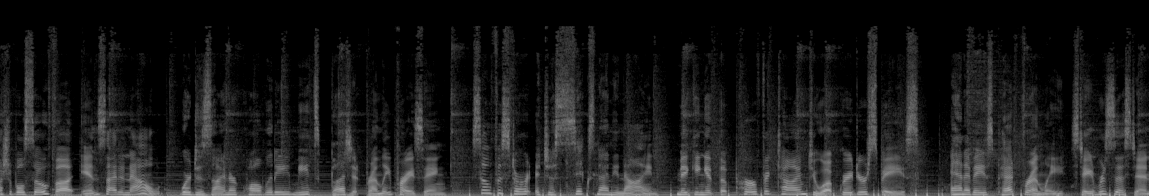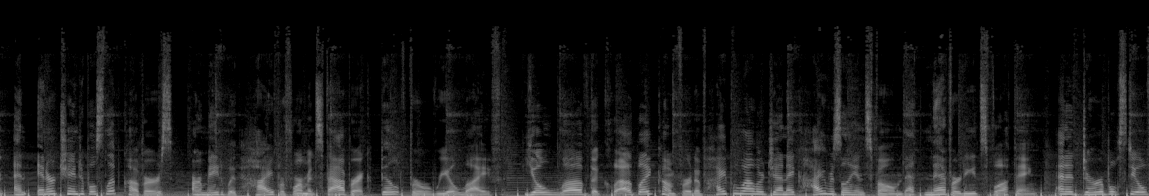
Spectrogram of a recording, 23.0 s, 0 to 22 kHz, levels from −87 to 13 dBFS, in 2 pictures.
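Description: Something in the chain is likely injecting short pulses, such as electrical interference from nearby equipment or a faulty connection or power supply, producing a train of clicks from 4.69 s to 22.76 s. The pulses arrive at an uneven pace averaging about 6.4 per second, roughly a hundred in all, each much the same shape and peaking around 10 dB above the sound. They are heard as persistent irregular ticking and popping laid over the audio and exposed in its pauses.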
